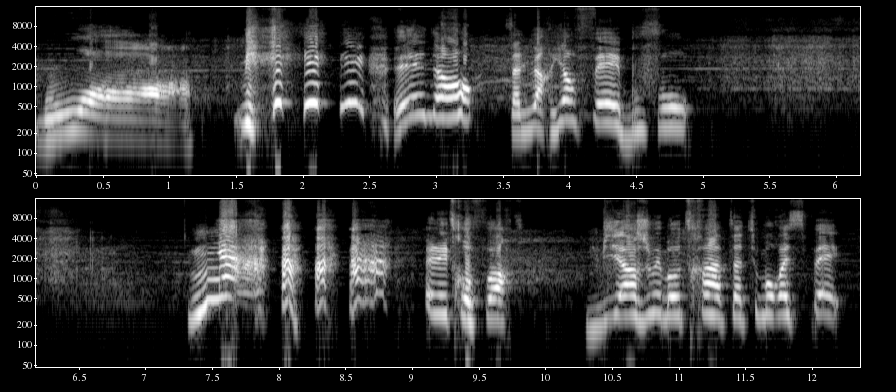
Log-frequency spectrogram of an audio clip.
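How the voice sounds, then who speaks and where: A young man reacting to a monster animation as a YouTuber, excitable and bursting into shouts and slang. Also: very high voice, unhurried.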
